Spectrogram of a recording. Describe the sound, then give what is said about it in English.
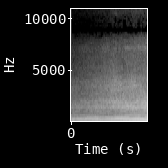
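A 650 twin-cylinder motorcycle engine accelerates with a steady, droning hum that grows slightly louder and climbs in pitch, with no talking. “Yet you know that you're on a proper combustion engine type of bike.”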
